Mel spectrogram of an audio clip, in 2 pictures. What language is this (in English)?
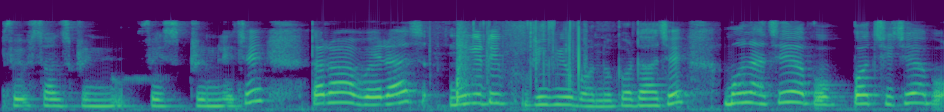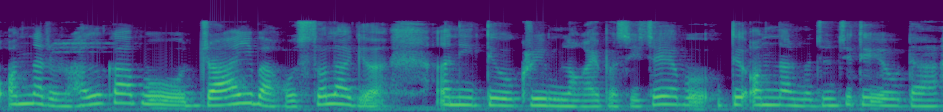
Nepali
